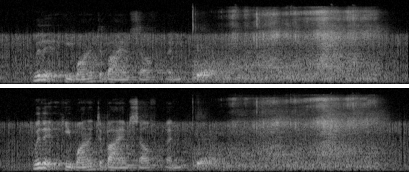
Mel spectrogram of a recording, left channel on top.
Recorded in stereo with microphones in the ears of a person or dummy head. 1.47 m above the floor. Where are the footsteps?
30° left (ahead or behind), 2.5 m; by 3.8 s 5° left (ahead or behind), 4 m.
